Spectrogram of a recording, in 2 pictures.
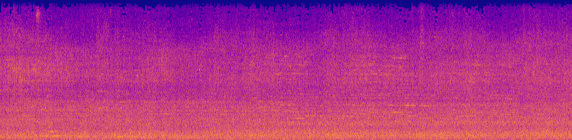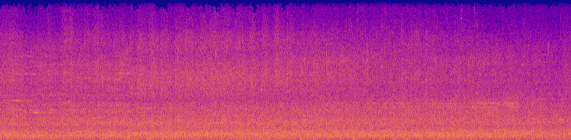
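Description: Empty autorack freight cars rolling past: a steady noise of steel wheels on the rails that stays even throughout.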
